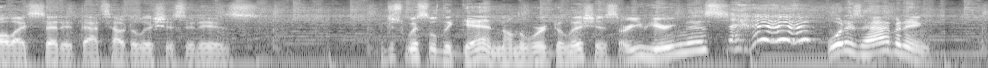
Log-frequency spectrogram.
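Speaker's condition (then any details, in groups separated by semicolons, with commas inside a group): No condition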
